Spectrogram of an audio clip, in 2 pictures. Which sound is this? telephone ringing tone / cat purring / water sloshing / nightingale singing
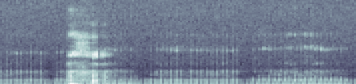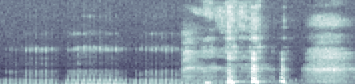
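cat purring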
